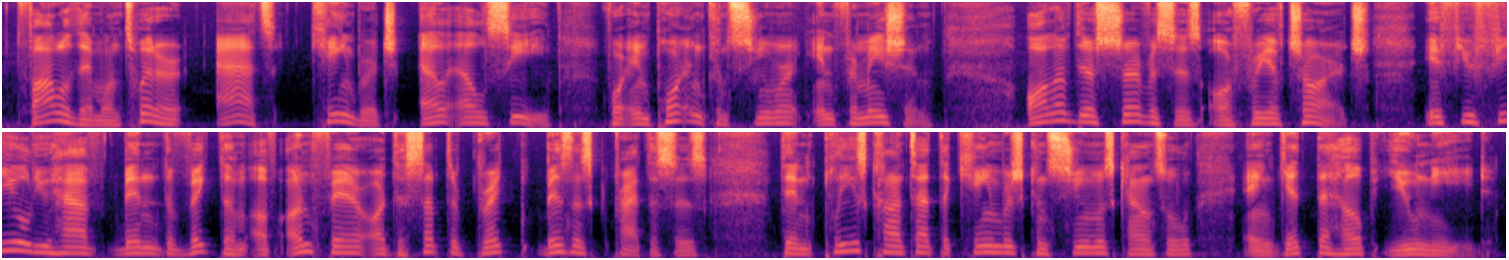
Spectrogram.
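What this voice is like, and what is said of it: Professional radio announcer voice. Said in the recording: “That was a very professional sounding radio voice ... You got a good radio voice.”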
